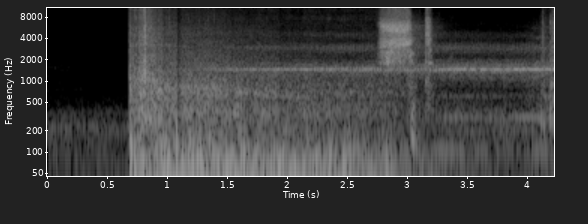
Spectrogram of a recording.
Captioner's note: frightening music; electricity whirring down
